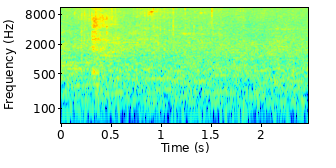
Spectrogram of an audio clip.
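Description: Lecture-hall room tone: a steady low hiss and hum, with one faint tap about a third of a second in.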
